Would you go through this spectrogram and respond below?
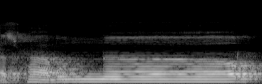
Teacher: نون کو لمبا کریں گے، مد عارض سکون بنائیں گے، را پر پڑھیں گے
